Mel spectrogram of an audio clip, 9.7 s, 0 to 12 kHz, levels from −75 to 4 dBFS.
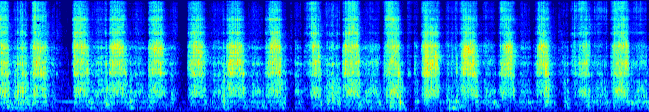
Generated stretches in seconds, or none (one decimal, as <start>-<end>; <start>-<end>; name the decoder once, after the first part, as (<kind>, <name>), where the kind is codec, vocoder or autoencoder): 5.5-7.8 (codec, HILCodec); 8.7-9.7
